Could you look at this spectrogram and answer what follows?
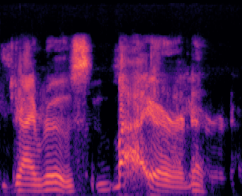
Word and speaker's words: Jairus: good Iris buyered buyer that is how you pronounce jurisburt's name or should I say Jairus one more time I ruse there you have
